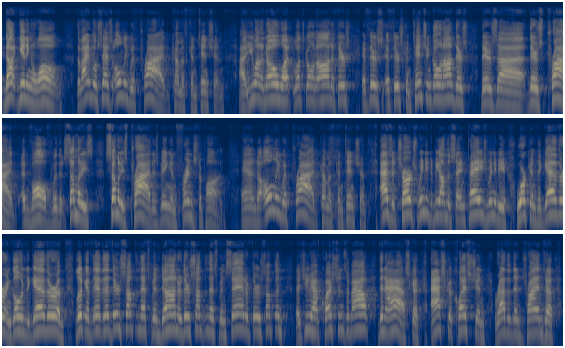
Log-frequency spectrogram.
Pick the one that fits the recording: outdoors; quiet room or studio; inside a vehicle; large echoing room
large echoing room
